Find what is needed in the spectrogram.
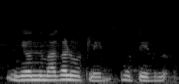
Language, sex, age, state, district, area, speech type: Kannada, female, 60+, Karnataka, Udupi, rural, spontaneous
